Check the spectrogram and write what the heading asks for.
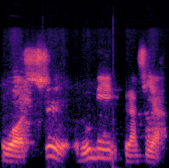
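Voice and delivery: Wo shi Ruby Gracia said very slowly and clearly; teacher modelling the answer slowly; slow example answer. Shown as a demonstration. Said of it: "Kamu jawab pertanyaan".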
